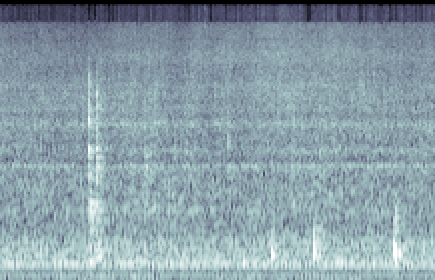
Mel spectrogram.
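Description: Ginger, salt and cumin stir-frying in a pan while making butter chicken, a steady soft sizzle with a few brief scraping clicks of stirring, close and without talk.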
